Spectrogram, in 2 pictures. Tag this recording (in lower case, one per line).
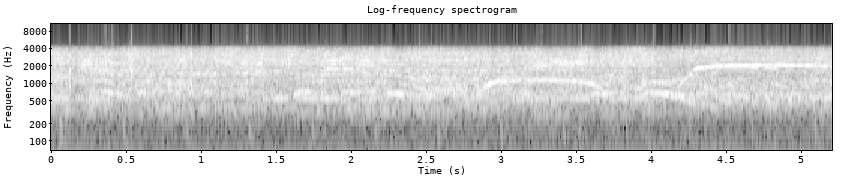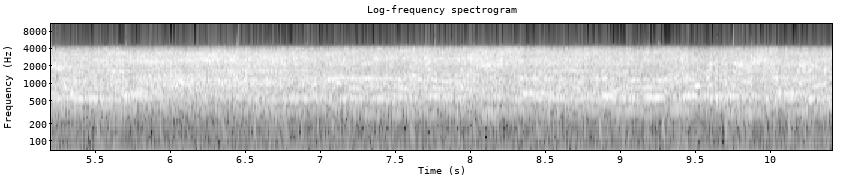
music
electronic music
techno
